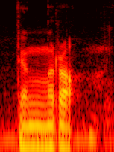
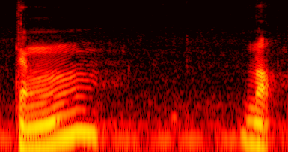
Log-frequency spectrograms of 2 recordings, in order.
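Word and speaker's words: 등록: Ada lagi misal dengnok. Tulisannya ini dengrok tulisannya. Ini artinya registrasi atau pendaftaran. Ini secara tulisannya dengrok. Tapi kalau dibaca menjadi dengnok, di mana R-nya berubah menjadi N.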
